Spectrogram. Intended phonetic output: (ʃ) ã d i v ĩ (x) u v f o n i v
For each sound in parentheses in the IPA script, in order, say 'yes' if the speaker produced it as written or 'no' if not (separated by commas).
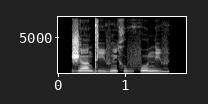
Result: no, yes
